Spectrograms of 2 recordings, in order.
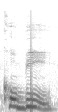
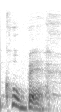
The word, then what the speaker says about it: Kobe: Yeah, Kobe beef, the kinds beef, it's Kobe, but I think Americans say Kobe. It's actually Kobe.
